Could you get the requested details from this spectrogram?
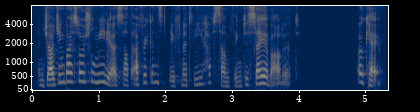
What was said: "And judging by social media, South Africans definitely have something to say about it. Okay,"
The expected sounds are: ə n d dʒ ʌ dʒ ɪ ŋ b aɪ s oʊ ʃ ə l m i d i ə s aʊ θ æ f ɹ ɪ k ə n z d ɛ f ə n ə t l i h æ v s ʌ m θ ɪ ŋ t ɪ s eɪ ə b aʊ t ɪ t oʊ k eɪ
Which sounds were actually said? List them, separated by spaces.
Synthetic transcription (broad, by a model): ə n dʒ ʌ dʒ ɪ ŋ b aɪ s oʊ ʃ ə l m i d i ə s aʊ θ æ f ɹ ɪ k ə n z d ɛ f ə n ə t l i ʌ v s ʌ m θ ɪ ŋ t ɪ s eɪ ə b aʊ t ɪ t oʊ k eɪ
